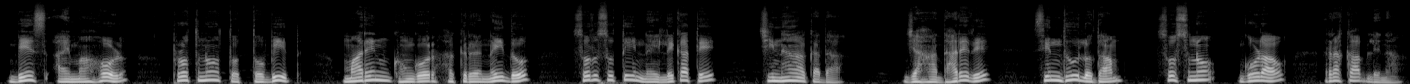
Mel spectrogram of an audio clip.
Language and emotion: Santali, neutral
